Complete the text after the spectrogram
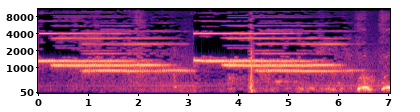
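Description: parliament voting bell ringing

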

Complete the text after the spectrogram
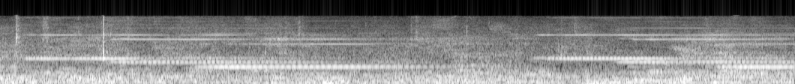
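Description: parliament voting bell ringing

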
